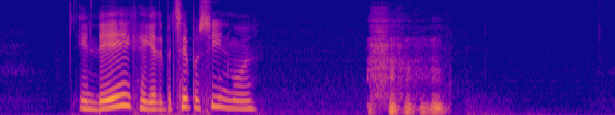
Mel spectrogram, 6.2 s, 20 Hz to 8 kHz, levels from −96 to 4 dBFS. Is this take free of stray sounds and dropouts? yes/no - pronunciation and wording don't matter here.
no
